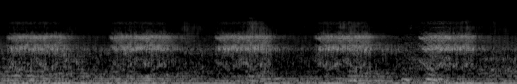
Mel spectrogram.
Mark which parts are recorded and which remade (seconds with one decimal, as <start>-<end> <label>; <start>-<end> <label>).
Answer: 0.0-4.0 remade; 4.0-4.5 recorded; 4.5-5.2 remade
